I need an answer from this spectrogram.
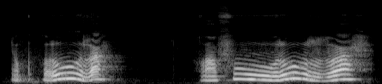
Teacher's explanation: Je vais insister sur le Ra. Je vais éviter de prononcer L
